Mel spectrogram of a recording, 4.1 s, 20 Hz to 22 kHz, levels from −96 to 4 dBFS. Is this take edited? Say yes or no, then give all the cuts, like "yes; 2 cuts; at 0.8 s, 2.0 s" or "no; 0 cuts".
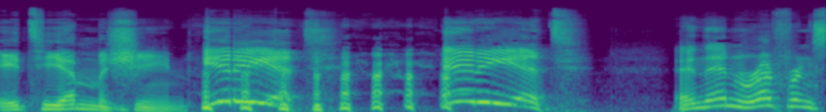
no; 0 cuts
